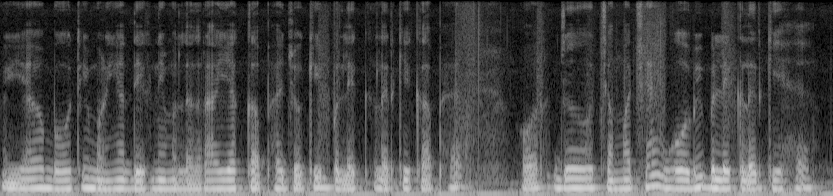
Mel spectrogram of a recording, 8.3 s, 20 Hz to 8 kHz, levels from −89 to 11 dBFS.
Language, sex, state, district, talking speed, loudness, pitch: Hindi, male, Bihar, Bhagalpur, 210 wpm, -14 LUFS, 135 Hz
